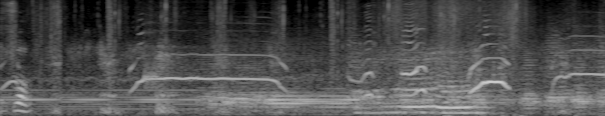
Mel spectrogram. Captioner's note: gorilla grunts; young woman screams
